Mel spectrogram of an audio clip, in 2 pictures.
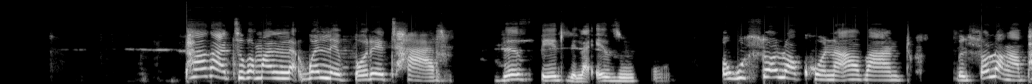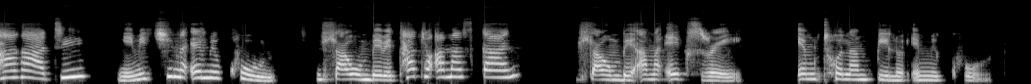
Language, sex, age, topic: North Ndebele, female, 18-24, health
